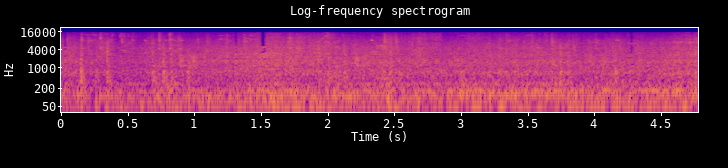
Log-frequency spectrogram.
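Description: Medium-size intercity bus under way, heard from inside the cabin: a steady engine drone over road and body rumble.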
